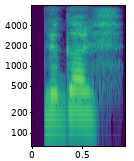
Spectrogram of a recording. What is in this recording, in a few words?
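"le golf", French; deportes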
